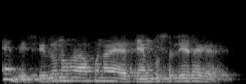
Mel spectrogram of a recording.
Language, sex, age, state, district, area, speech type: Assamese, male, 18-30, Assam, Sonitpur, rural, conversation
